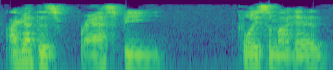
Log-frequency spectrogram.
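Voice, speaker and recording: A man's voice: mid-range voice, little pitch movement, takes it slowly. A man co-hosting a podcast, giving his opinions in casual chat, recorded with dull, lo-fi sound. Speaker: comics podcast co-host.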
